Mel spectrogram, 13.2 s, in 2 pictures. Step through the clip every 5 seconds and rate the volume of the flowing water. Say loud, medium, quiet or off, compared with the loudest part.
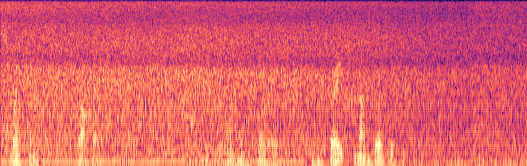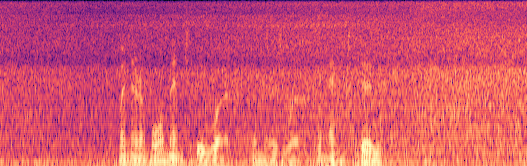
loud, medium, loud.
